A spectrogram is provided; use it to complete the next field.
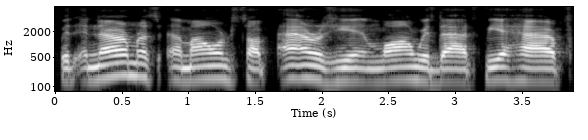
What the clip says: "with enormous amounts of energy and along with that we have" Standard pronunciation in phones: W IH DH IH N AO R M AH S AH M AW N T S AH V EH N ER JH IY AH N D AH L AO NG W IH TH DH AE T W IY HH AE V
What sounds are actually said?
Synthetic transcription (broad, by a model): W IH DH IH N AO R M AH S AH M AW N T S AH V EH N ER JH IY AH N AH L AO NG W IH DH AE T W IY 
